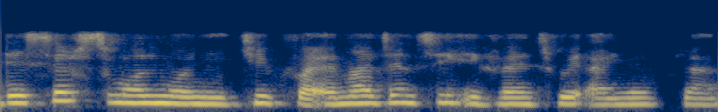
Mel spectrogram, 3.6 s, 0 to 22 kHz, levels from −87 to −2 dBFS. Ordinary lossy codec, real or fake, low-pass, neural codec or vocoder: Opus, 32 kbps; fake; 7.2 kHz; codec, 16 kHz, 2 kbps, FreqCodec, smaller model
